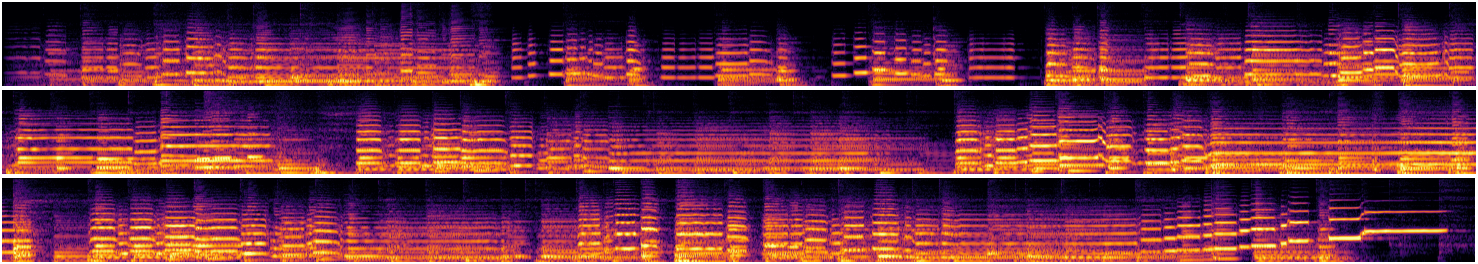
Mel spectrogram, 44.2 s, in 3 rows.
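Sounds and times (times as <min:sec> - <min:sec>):
quintet playing: 0:00.0 - 0:44.0.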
